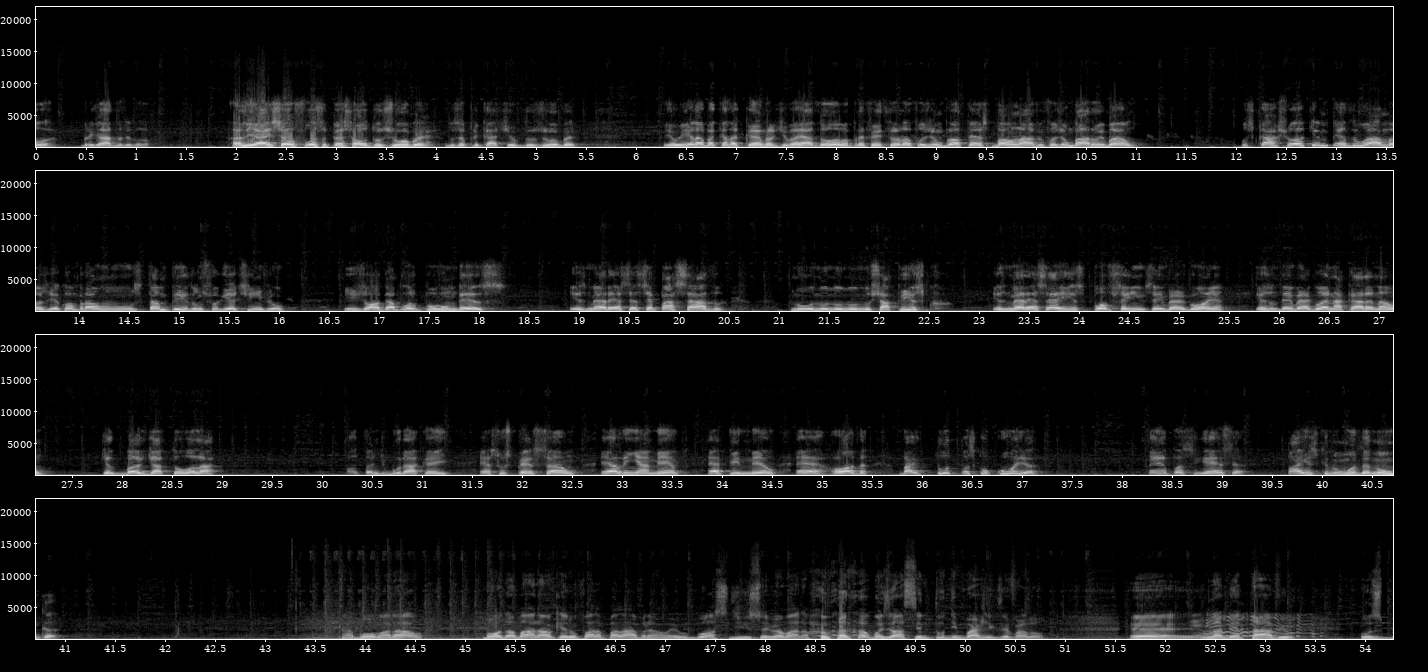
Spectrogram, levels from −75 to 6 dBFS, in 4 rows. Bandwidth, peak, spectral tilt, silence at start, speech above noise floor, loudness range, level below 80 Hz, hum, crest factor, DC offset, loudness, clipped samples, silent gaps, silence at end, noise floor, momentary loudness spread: 14.5 kHz; -8 dBFS; -6.5 dB/octave; 0 s; 33 dB; 7 LU; -54 dBFS; none; 14 dB; under 0.1%; -21 LUFS; under 0.1%; none; 0 s; -53 dBFS; 12 LU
